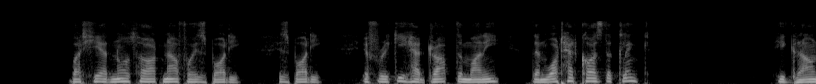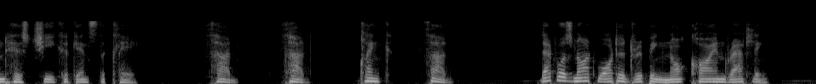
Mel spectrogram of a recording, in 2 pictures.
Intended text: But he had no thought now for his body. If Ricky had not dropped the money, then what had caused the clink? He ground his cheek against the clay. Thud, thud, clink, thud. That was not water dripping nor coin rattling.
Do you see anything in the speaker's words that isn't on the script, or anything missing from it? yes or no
yes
